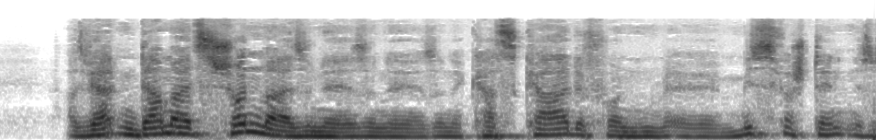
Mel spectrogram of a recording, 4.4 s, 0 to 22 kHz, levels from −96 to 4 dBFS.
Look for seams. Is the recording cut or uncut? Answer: cut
